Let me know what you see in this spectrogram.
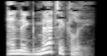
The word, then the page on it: enigmatically: British English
